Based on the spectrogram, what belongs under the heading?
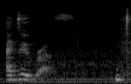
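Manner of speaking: slow, whispered mock English accent with bruv. Answering a viewer with a whispered mock English accent. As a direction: breathe I do, bruv in a lazy London accent. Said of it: "I absolutely do have an English accent sometimes".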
